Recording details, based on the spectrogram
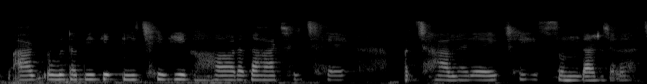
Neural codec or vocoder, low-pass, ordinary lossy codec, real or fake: codec, 16 kHz, 2 kbps, X-Codec, HuBERT features, trained on general audio; none; none; fake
